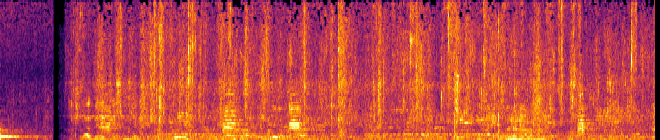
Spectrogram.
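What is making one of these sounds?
A crowd murmurs and chatters in a street.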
